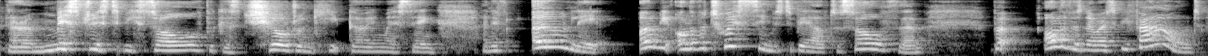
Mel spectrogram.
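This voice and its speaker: A woman teacher and author talking to students and reading a story aloud in a dramatic, expressive way. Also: fairly high pitch, brisk. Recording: roomy indoor echo.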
